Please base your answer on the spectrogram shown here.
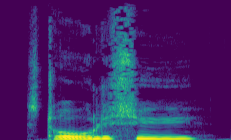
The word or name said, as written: strålesyge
